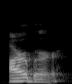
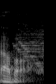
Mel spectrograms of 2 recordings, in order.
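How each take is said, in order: First: The R sound is strongly pronounced. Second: The R sound is dropped, British-like. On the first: "articulate my R" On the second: "it kind of sounds like an American trying to sound like a British person"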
